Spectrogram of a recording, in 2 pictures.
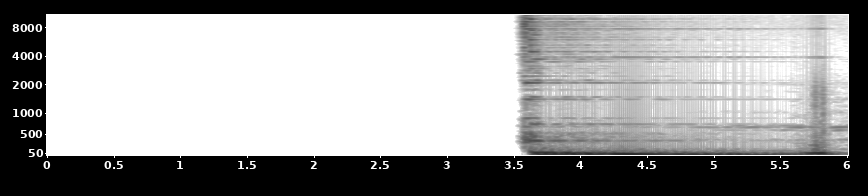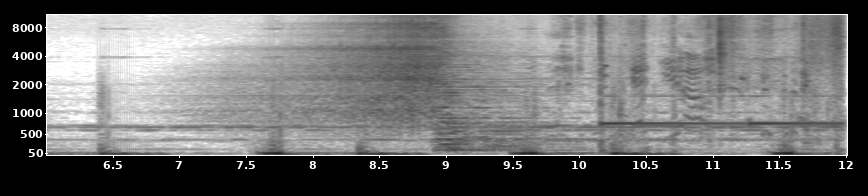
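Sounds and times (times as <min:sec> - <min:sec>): heavy low thumps: 0:03.7 - 0:10.8, 0:11.4 - 0:12.0
deep sustained low drone: 0:03.8 - 0:10.0.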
